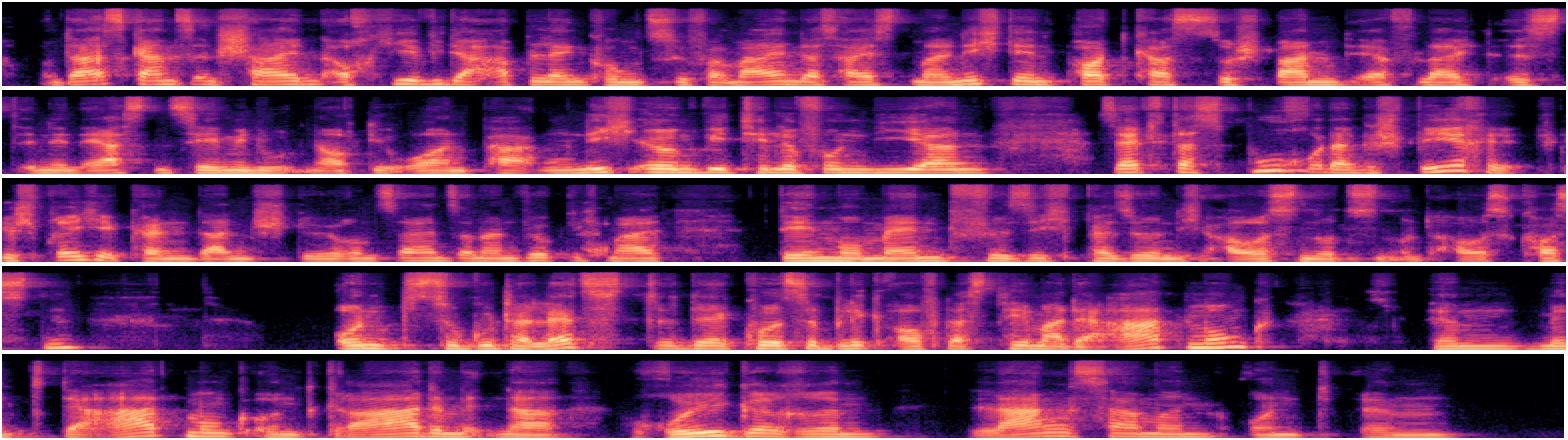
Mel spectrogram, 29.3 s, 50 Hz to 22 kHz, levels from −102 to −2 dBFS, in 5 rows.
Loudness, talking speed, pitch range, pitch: -20 LUFS, 160 wpm, 120-145 Hz, 130 Hz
